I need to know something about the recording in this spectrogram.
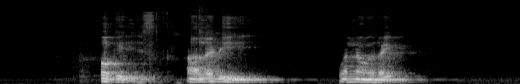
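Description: A young man speaks calmly into a microphone, heard as if over an online call.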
